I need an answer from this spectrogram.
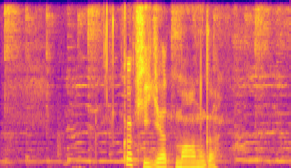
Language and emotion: Russian, neutral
